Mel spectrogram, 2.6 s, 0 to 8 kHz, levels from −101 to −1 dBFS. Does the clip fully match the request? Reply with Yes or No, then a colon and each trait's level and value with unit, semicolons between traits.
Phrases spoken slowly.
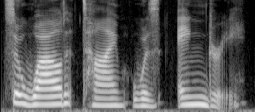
Yes: slow, 120 wpm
